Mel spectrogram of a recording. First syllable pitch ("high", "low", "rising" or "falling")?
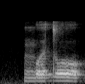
rising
